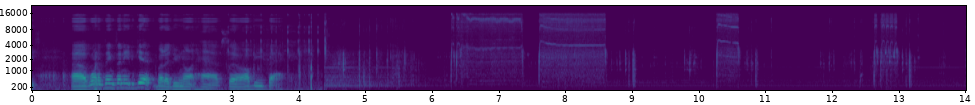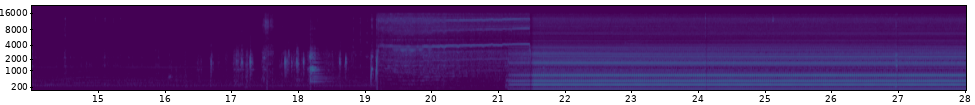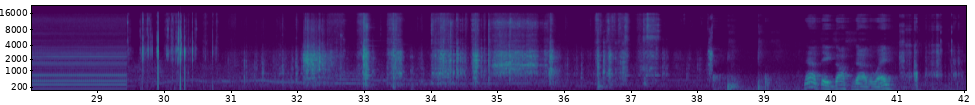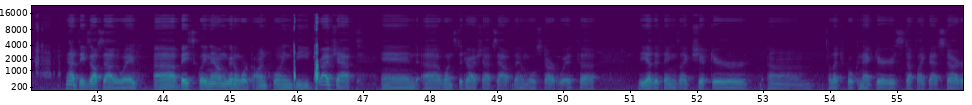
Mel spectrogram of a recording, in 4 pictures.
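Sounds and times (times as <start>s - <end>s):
hand tools scraping and clicking: 11.8s - 20.0s, 29.4s - 39.1s, 41.0s - 42.5s.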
